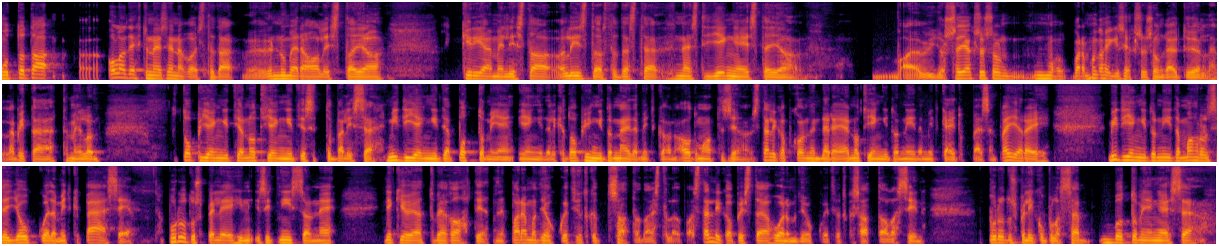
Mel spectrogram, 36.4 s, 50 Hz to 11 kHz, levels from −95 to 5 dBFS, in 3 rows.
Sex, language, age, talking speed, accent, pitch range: male, Finnish, 30-49, 150 wpm, native, 100-125 Hz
